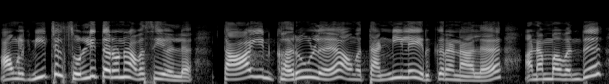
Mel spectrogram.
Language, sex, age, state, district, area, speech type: Tamil, female, 30-45, Tamil Nadu, Madurai, urban, spontaneous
